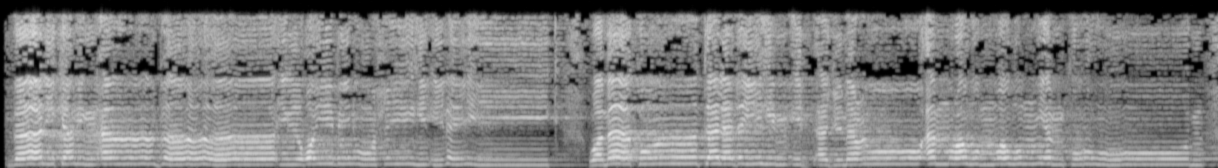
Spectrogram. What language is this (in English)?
Arabic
